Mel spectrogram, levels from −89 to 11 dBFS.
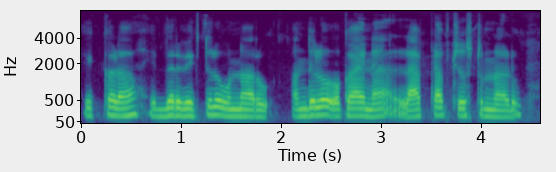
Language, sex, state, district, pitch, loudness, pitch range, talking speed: Telugu, male, Telangana, Mahabubabad, 150 Hz, -14 LUFS, 140-160 Hz, 115 wpm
